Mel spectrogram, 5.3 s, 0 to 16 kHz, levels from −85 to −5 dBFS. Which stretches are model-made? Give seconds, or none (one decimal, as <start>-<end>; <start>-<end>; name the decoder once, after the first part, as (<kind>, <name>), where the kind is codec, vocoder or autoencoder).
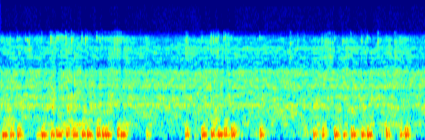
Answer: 1.3-1.9 (autoencoder, DAC-VAE)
